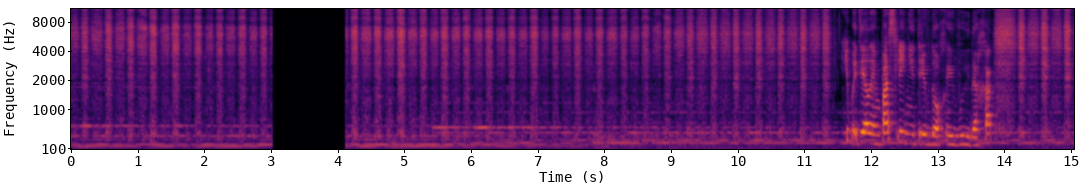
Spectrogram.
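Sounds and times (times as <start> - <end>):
fast forceful rhythmic breathing: 0.0 - 3.0, 4.1 - 11.6, 13.8 - 15.0.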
